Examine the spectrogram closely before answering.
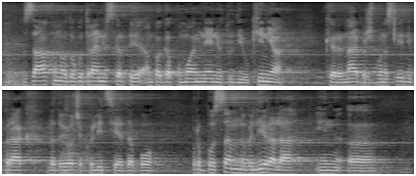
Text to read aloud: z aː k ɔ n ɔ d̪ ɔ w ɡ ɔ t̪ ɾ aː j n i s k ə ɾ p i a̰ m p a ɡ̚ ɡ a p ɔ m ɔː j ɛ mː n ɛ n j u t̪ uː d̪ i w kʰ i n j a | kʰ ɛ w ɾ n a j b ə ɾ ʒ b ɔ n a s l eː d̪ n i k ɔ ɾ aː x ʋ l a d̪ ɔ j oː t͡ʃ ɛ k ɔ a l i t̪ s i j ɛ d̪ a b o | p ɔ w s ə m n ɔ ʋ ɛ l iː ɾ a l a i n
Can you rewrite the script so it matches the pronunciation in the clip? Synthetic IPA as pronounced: z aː k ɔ n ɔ d̪ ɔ w ɡ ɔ t̪ ɾ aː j n i s k ə ɾ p i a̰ m p a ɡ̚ ɡ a p ɔ m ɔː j ɛ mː n ɛ n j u t̪ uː d̪ i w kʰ i n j a | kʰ ɛ ɾ n a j b ə ɾ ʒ b o n a s l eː d̪ n i k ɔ ɾ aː k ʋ l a d̪ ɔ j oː t͡ʃ ɛ k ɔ a l i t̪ s i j ɛ d̪ a b o | p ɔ w s ə m n ɔ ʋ ɛ l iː ɾ a l a i n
